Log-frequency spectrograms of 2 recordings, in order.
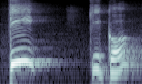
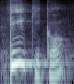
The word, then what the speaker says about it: Tíquico: Se cree que Tíquico, ¿lo dije mal? No sé. Es quien da un informe de la iglesia de Éfeso a Pablo. Y Tíquico, así se pronuncia. Tíquico, lo digo de nuevo, Tíquico.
